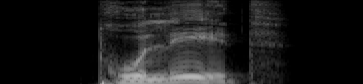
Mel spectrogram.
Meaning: 1. proletarian 2. prole, pleb
- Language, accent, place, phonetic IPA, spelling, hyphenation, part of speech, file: German, Germany, Berlin, [pʁoˈleːt], Prolet, Pro‧let, noun, De-Prolet.ogg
